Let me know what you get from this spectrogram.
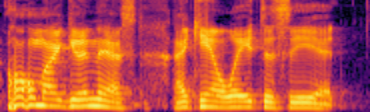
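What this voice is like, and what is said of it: Sarcastic fake enthusiasm. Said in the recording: “I'm being sarcastic”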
